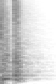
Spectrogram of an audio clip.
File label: Hit Kick Plastic Cooler; SFX Kit; Foley - Misc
